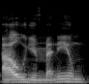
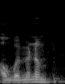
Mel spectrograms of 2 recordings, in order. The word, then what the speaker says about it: aluminium: about the entire film we say aluminium not aluminum what is it aluminium yeah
